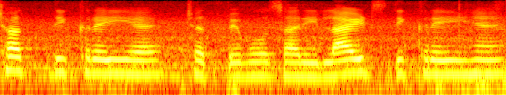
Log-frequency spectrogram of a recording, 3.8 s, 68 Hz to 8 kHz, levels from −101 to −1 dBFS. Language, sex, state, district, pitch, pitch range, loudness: Hindi, male, Punjab, Pathankot, 195 Hz, 180-205 Hz, -18 LUFS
